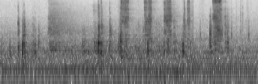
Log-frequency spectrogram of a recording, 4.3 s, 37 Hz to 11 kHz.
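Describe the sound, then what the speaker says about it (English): A 1/4-inch ratchet snugs down plastic headlight-housing bolts on a 2006-2010 Hummer H3, giving a series of short, quiet clicking and scraping bursts at an uneven rhythm, close by with no speech. "Now I'm going to use my 1/4-inch ratchet."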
